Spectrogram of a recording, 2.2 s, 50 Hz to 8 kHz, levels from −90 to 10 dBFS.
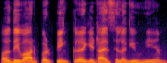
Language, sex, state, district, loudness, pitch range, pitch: Hindi, male, Jharkhand, Palamu, -16 LUFS, 155-165 Hz, 160 Hz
